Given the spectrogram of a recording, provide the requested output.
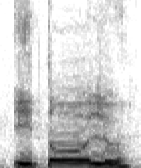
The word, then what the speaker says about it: itolu: Itolu. Itolu. Stretch it. You have to stretch the O.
